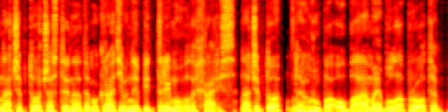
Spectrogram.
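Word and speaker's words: Harris: дітей і до речі Олег Шарп пише що фонетично вимовляється не Гаріс а харіс і тут ми йому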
